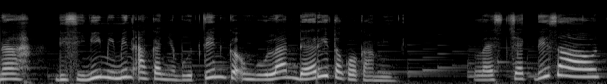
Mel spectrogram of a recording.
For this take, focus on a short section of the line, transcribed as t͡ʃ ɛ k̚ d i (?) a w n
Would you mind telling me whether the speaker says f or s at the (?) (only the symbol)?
s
